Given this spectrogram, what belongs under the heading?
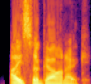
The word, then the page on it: isogonic: American English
